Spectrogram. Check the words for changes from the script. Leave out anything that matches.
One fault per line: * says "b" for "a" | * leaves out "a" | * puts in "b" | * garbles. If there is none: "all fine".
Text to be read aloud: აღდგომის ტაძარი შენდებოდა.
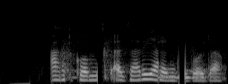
all fine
